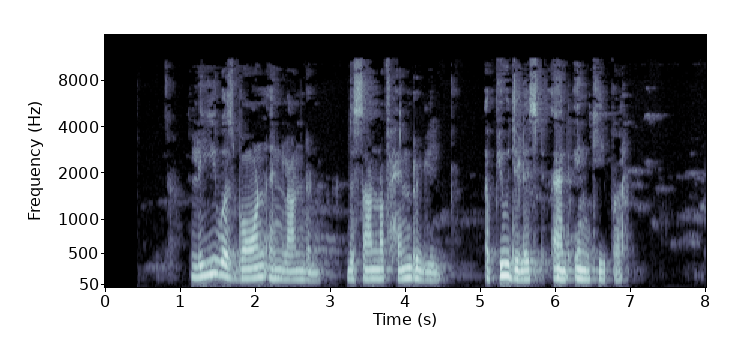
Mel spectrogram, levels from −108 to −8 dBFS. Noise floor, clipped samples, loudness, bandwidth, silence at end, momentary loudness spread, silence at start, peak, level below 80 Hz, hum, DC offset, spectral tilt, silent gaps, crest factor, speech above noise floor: -68 dBFS; under 0.1%; -29 LUFS; 11.5 kHz; 1.05 s; 14 LU; 1.15 s; -12 dBFS; -66 dBFS; none; under 0.1%; -6 dB/octave; none; 18 dB; 41 dB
